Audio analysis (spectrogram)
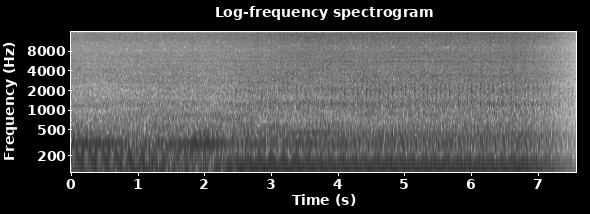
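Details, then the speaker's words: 2015 Subaru WRX FA20 with the fuel pump fuse pulled to relieve fuel pressure before a compression test: idle holds several seconds, pitch shifts slightly, then fades and stalls as fuel runs out and rail pressure drops to zero. "We want some fuel, but we got no fuel. All right, that's it. We got no pressure on the rail."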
